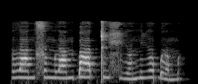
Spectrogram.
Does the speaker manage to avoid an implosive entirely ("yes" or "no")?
no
